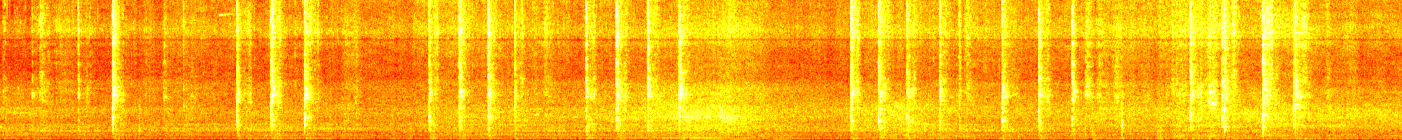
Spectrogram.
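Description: Metal spatula knocking and scraping against a wok while stir-frying nasi goreng with shredded chicken: sharp, irregular clanks a second or so apart, over a steady rushing background.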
